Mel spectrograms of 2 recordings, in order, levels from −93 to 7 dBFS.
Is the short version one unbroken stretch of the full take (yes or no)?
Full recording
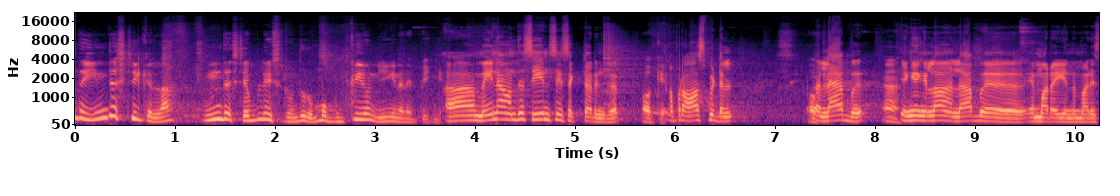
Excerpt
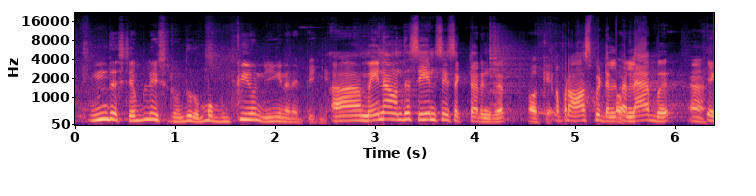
no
